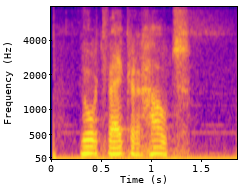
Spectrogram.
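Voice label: "Noordwijkerhout", Dutch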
